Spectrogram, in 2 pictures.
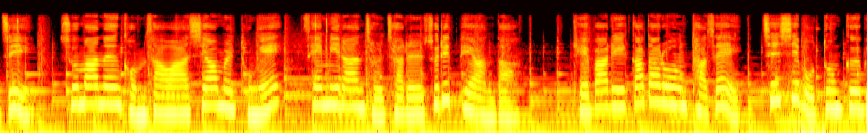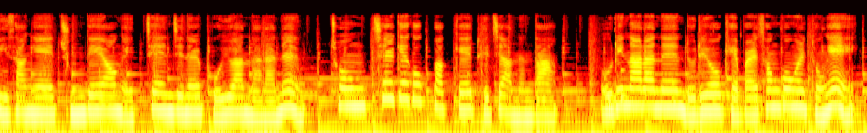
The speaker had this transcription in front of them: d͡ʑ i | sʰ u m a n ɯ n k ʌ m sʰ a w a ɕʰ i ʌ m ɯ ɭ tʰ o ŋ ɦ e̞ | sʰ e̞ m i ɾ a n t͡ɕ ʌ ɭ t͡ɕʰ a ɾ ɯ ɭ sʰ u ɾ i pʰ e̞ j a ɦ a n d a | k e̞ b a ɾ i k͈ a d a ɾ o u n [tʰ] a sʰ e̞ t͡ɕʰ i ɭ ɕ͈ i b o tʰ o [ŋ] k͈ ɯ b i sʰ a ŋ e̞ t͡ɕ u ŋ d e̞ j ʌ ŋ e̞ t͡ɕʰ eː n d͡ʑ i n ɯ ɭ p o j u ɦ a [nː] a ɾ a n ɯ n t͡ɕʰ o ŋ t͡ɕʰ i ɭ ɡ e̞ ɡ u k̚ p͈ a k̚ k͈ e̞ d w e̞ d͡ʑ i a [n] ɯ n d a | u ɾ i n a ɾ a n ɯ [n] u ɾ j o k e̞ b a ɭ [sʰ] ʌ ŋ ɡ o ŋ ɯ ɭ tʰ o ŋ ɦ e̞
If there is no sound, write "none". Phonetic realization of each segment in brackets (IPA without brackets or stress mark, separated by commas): tʰ, ŋ, nː, nː, nː, sʰ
